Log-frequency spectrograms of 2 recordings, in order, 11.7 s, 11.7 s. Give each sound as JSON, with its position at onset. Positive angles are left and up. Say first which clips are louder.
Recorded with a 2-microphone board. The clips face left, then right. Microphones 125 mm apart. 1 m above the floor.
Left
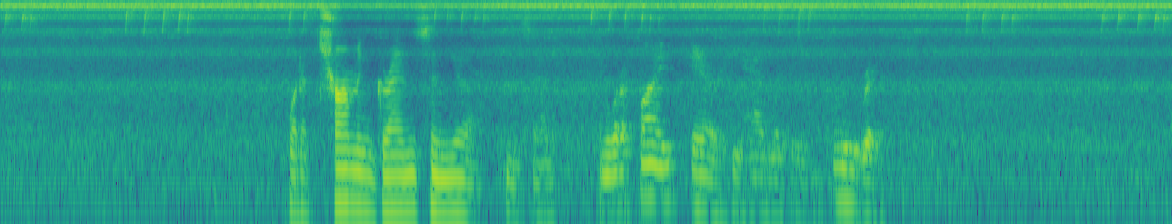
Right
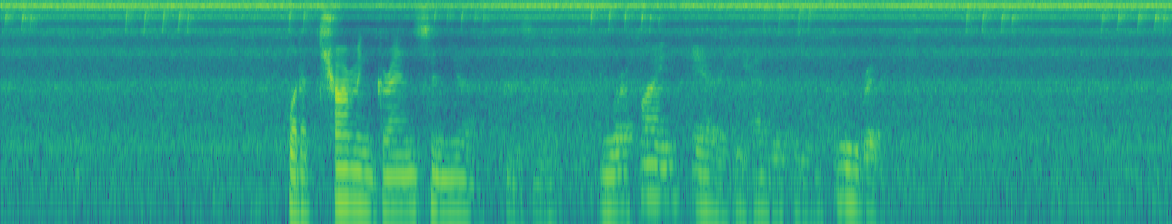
{"t": 2.9, "sound": "a man speaking", "louder": "left 1 dB", "side_deg": -15, "distance_m": 0.7}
